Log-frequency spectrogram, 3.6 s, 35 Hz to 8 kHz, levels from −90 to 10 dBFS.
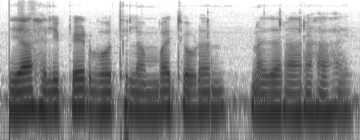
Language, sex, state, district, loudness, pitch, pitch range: Hindi, male, Jharkhand, Ranchi, -15 LUFS, 115 Hz, 110-115 Hz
